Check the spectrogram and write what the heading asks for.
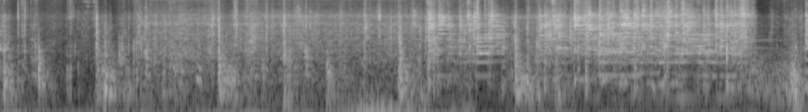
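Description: Krampus costume bells clanking and jangling, with scattered metallic knocks that build into a continuous dense ringing from about halfway through.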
